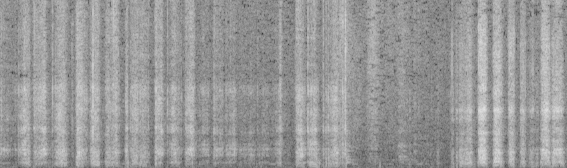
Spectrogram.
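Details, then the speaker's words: Sony APM woofer with no dust cap: dry, intermittent scratching comes and goes as the cone is pushed in and out by hand, the voice coil rubbing in its gap; blisters felt on the former, the rubbing likely caused by dust or dirt in the coil. "I can do it with one hand, this has some kind of impact here, but if I can move the speaker cone a certain way, I can get it to stop rubbing."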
